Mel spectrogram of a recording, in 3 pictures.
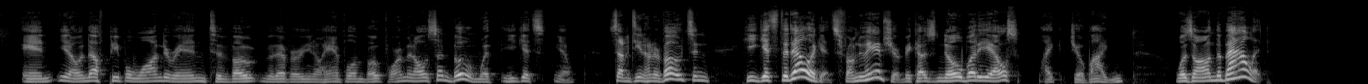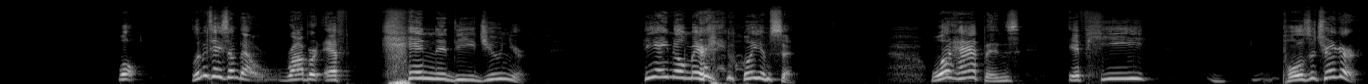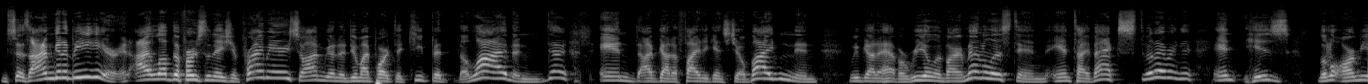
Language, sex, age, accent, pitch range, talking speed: English, male, 40-59, American, 150-245 Hz, 180 wpm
